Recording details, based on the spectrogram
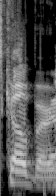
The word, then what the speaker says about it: Cockburn: Wait, you just called him Cockburn? – It's spelled. That's how it's spelled. I don't know. – It is spelled that way, to me. – But it's Coburn.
